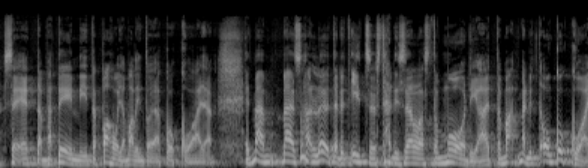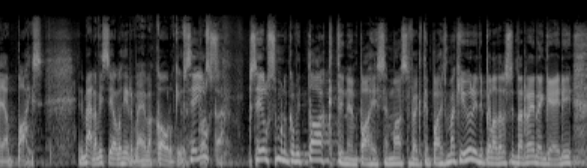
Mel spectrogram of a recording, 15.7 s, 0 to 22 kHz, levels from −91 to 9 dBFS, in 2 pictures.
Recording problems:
squashed, flat; heavily
uneven, jittery; strongly; from 0.5 to 15 s

